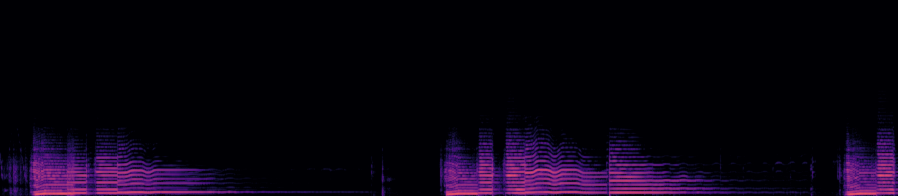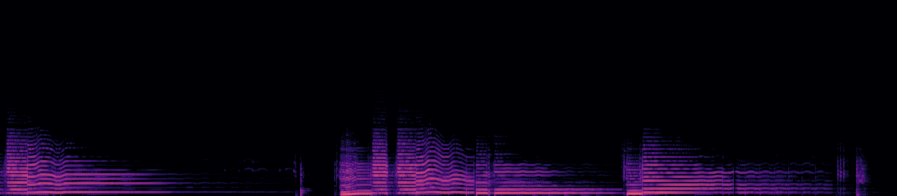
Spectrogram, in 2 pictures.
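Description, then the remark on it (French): Electric guitar with a clean, slightly dirtied, crunchy tone for texture and sustain plays five ringing phrases of a song's lead, each a strummed chord or run that sustains and slowly fades before the next begins, with no voices. “Au niveau du son, vous l'avez entendu, on est sur un clean éventuellement un peu sali, un peu légèrement crunchy, histoire d'avoir un petit peu de texture et puis de sustain.”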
